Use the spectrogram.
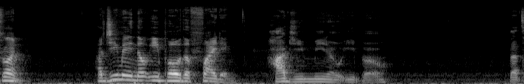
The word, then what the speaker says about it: Hajime no: Hajimino. That's how it's pronounced.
